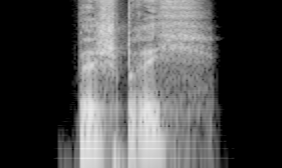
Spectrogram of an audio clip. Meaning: singular imperative of besprechen
- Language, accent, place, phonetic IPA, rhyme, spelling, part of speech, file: German, Germany, Berlin, [bəˈʃpʁɪç], -ɪç, besprich, verb, De-besprich.ogg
